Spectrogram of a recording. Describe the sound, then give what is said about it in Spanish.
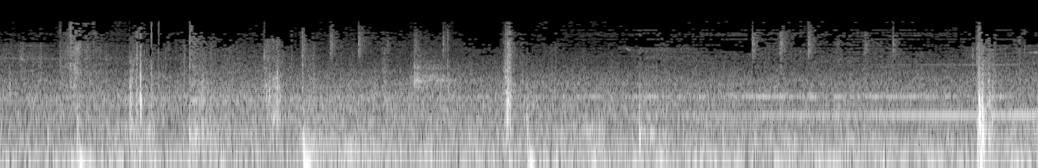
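Slow, uneven footsteps of a security guard walking around a car tread across hard ground, each step a crisp tap spaced irregularly over several seconds, over a quiet background hum, with no talking. “Al oír alejarse los pasos, el profesor se relaja y sonríe aliviado.”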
